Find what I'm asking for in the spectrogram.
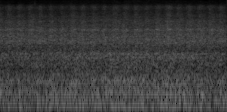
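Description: A train in the Transport Fever game runs steadily, its engine giving off a continuous broadband rumble and hiss at an even loudness, with no pauses or talk.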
